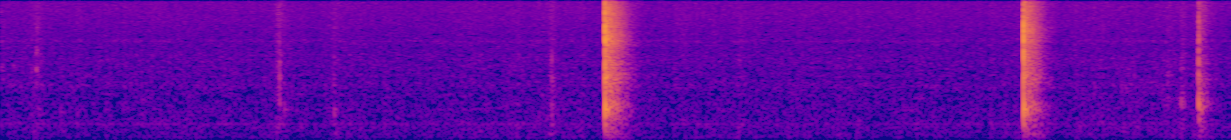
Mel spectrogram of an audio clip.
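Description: A few sharp, short clicks, the two loudest about three and five seconds in, as a thin pry tool works around the glued edge of an HTC Desire Eye's display held up by a suction cup.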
